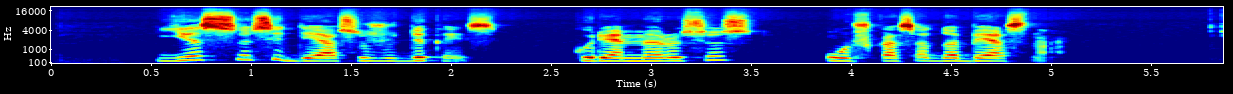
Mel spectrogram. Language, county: Lithuanian, Kaunas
